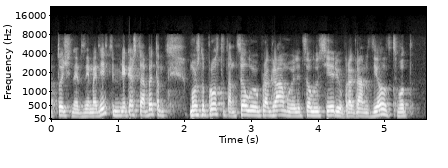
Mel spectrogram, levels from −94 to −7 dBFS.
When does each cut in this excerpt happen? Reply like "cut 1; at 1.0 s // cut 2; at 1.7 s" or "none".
none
